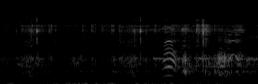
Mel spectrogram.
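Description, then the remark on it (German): Video game horse hooves, of a horse the player calls Ferdinand, thud in a loose rhythm as it gallops over a busy background, joined briefly by a short rising and falling vocal-like call partway through. “Ich nenne mein Pferd jetzt einfach trotzdem Ferdinand.”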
